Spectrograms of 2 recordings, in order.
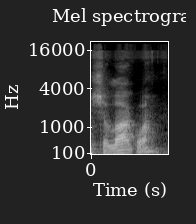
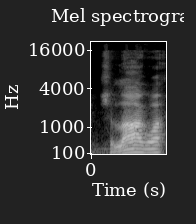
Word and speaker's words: Chihuahua: There's Court of Honors in Chihuahua. There's a number of, it's actually pronounced about 3 or 4 different ways. Chihuahua, Chicago, Chihuahua. It's about 5 different ways. I just say Chihuahua, okay?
